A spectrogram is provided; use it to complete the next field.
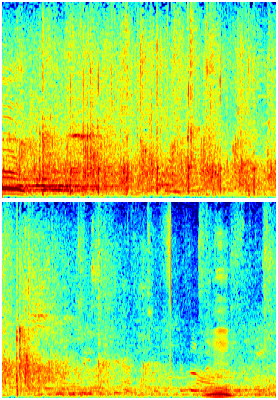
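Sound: audience applause and cheering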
